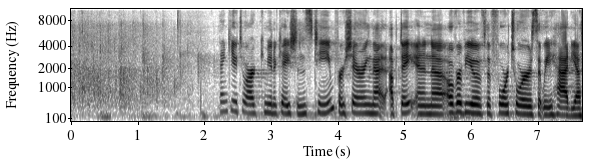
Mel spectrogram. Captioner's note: applause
